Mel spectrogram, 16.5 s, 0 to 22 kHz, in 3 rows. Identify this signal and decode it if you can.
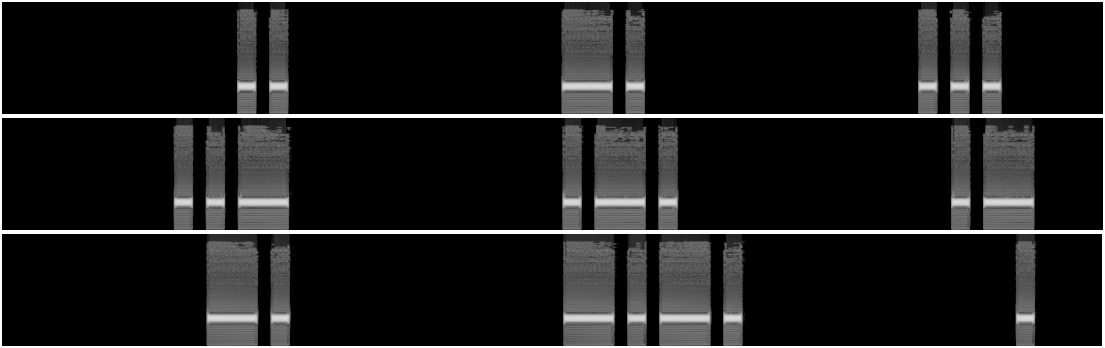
Morse code, heard as a keyed tone, about 15 wpm, spaced as for 5 wpm, 1000 Hz. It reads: INSURANCE
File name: qotdfiles / 5wpm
